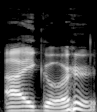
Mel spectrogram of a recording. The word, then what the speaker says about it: Igor: In Young Frankenstein, the guy's name is Igor, but he pronounces it Igor. – Oh. – And he, like, corrects them on it.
